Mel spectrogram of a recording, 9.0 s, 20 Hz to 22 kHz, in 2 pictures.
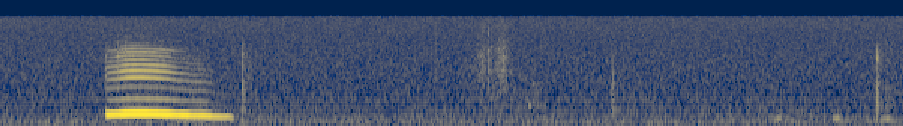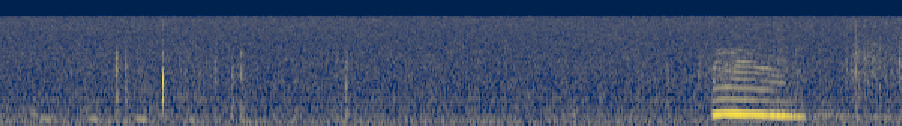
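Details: Long-eared owl male and female visiting a buzzard nest near Tiszavasvári, Hungary, March 23, 2022, nest camera: two loud drawn-out nasal downslurred calls about seven seconds apart, with soft ticks and scratches in between.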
